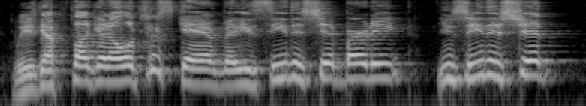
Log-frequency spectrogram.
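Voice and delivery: building from annoyed to high outraged yelling; rising outrage. Real, not acted. Outraged at lost bets.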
